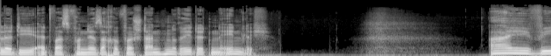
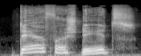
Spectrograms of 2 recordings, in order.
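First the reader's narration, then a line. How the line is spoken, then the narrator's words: Mocking. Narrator (German): höhnten sie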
